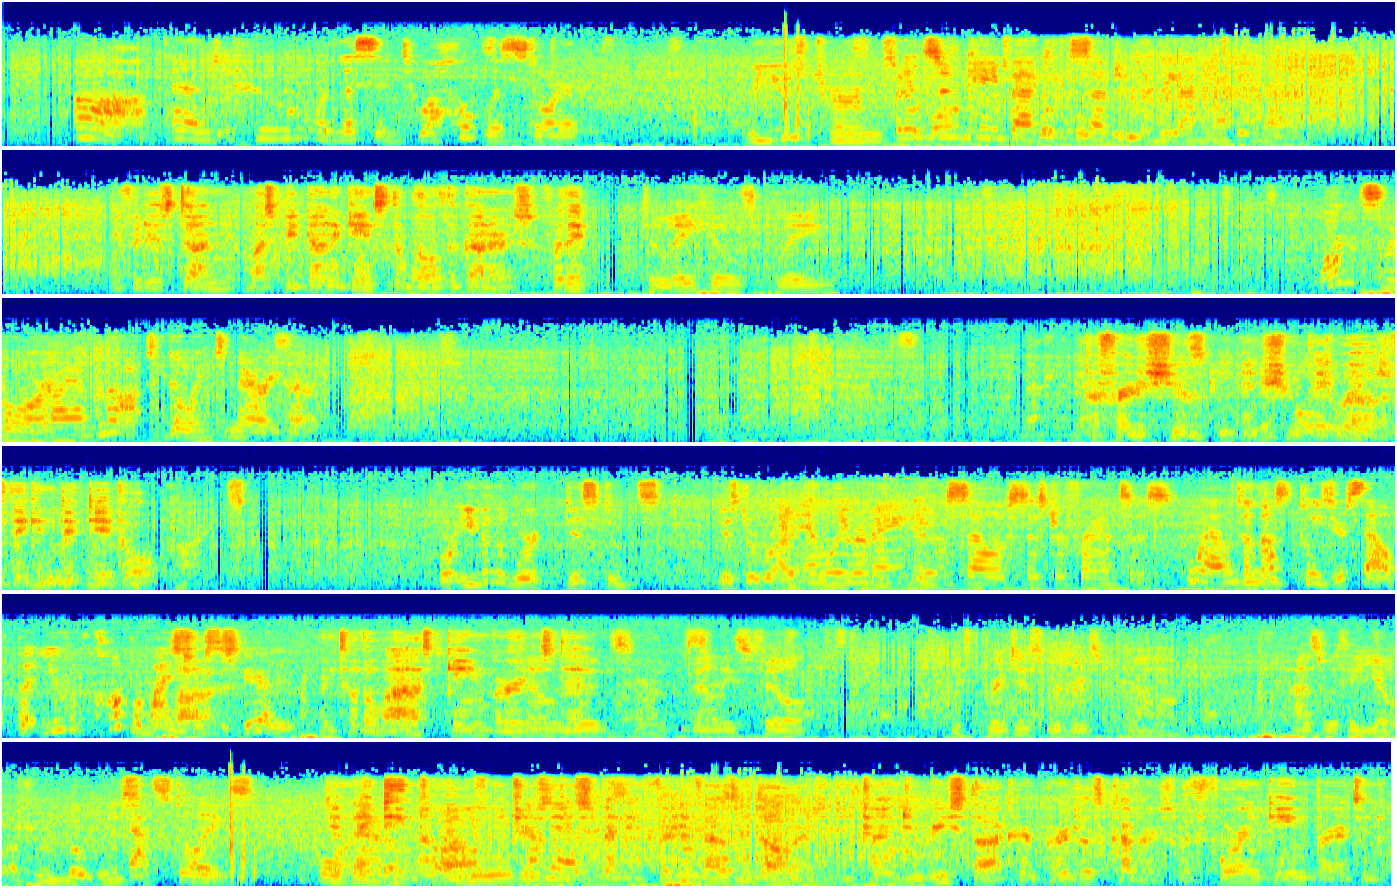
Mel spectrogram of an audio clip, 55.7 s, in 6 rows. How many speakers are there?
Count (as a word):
six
